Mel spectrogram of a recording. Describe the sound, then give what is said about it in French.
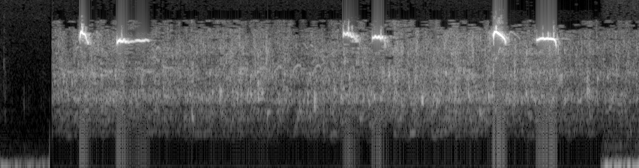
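A kingfisher gives three pairs of sharp, high, piercing whistles, spaced a second or so apart, over a steady rush of flowing water. “Ledniatchek, c'est en premier lieu un volatile un martin pêcheur, oiseau de la famille des alcénidés facilement reconnaissable par son plumage bleu vif pour la partie supérieure et roux pour la partie inférieure, avec une tête mouchetée”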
